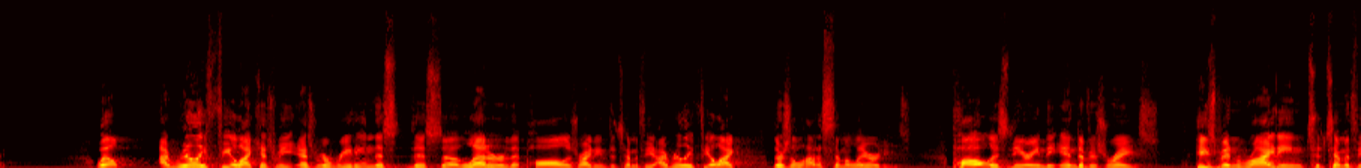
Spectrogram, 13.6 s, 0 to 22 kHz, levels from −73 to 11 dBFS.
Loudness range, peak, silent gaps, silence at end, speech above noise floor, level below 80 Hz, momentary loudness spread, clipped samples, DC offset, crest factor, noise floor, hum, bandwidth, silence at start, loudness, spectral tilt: 2 LU; -6 dBFS; none; 0 s; 35 dB; -66 dBFS; 10 LU; under 0.1%; under 0.1%; 20 dB; -61 dBFS; none; 17 kHz; 0.95 s; -26 LUFS; -4.5 dB/octave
